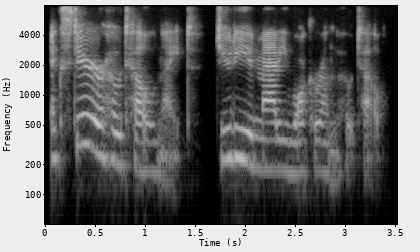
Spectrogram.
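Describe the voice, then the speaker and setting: A woman's voice: medium pitch, lively intonation, brisk, darkish tone. A woman reading stage directions as the narrator of a screenplay table read.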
